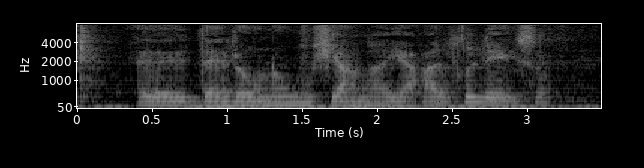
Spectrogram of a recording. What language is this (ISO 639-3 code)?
dan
